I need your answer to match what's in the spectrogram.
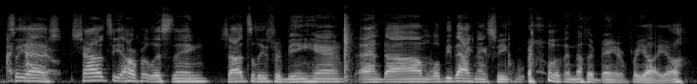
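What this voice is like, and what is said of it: New York accent. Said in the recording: “you hear my accent. I'm from New York.”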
